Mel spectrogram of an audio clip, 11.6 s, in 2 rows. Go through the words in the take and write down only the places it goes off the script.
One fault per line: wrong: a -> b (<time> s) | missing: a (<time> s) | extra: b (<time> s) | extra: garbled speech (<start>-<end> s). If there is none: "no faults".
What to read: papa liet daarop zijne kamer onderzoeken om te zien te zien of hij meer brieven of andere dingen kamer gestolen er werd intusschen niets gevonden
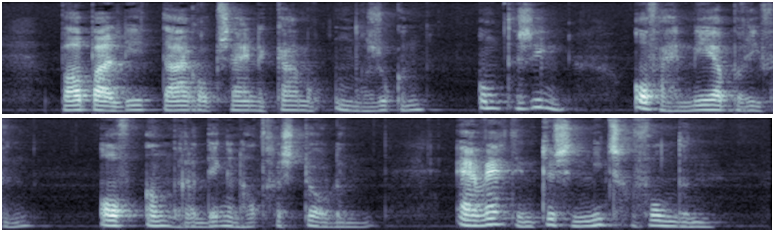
missing: te zien (4.3 s)
wrong: kamer -> had (7.6 s)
